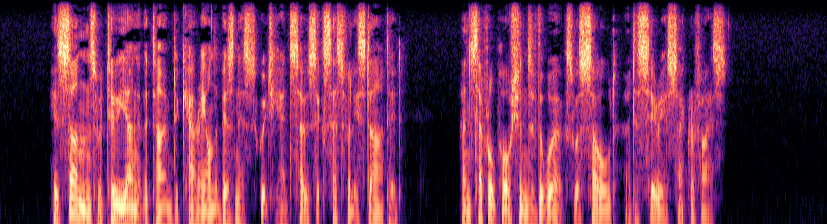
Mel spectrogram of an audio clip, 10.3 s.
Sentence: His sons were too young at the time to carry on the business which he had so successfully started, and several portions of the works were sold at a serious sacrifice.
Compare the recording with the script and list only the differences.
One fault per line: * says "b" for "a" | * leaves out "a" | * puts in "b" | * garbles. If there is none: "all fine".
all fine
